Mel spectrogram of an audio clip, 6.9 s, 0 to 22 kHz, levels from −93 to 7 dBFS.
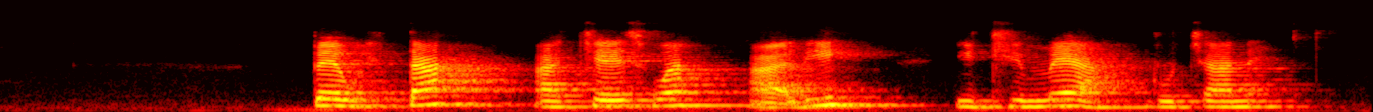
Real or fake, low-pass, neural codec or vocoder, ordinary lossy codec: real; 7.2 kHz; none; Opus, 24 kbps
